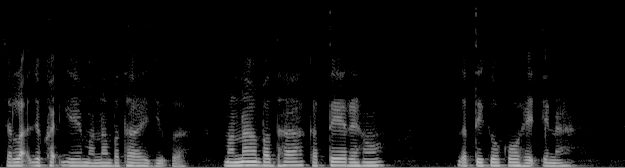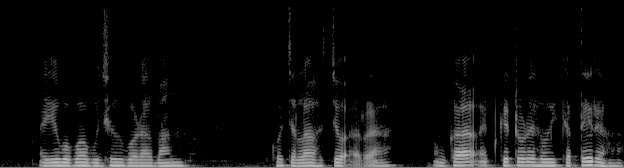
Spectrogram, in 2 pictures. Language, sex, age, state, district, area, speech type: Santali, female, 60+, West Bengal, Paschim Bardhaman, urban, spontaneous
